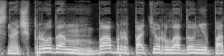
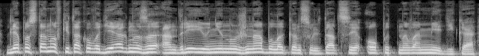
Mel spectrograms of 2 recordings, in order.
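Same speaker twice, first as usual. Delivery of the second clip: ordinary delivery, nothing marked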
